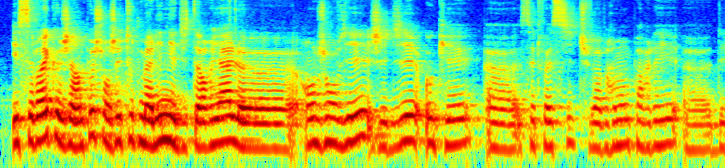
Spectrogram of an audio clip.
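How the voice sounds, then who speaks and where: The speech is fairly slow, with monotone, flat intonation. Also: woman. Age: 20s. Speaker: personal development coach. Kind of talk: casual chat.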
